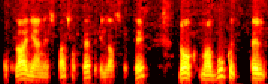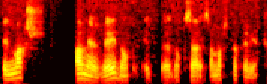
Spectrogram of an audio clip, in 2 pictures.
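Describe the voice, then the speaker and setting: Man teaching code, husky lo-fi audio. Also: mid-range voice, expressive, brisk, dry recording. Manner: explains step by step with many fillers and checks for understanding. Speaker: programming teacher. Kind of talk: live online class. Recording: dull lo-fi online class audio.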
